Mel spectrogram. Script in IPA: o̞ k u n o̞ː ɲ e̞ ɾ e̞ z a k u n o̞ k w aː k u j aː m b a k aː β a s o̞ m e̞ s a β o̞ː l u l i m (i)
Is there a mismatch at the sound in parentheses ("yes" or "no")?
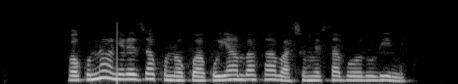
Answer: no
